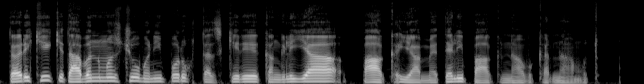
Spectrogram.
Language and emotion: Kashmiri, neutral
